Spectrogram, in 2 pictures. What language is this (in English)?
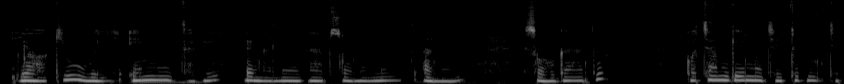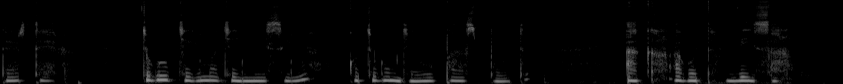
Kalenjin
